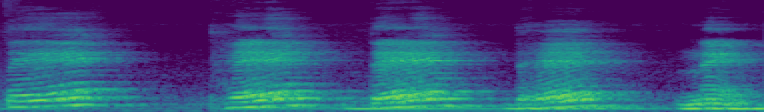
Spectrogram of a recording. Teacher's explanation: जो दांतों से बोले जाते हैं, यानी कि तय वर्ग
